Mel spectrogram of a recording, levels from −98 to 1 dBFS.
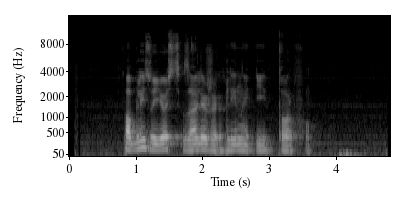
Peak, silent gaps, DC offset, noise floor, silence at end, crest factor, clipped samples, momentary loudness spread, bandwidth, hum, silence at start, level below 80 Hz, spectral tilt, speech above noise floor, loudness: -24 dBFS; none; under 0.1%; -74 dBFS; 0.5 s; 20 dB; under 0.1%; 12 LU; 10.5 kHz; none; 0.8 s; -68 dBFS; -7 dB/octave; 32 dB; -43 LUFS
